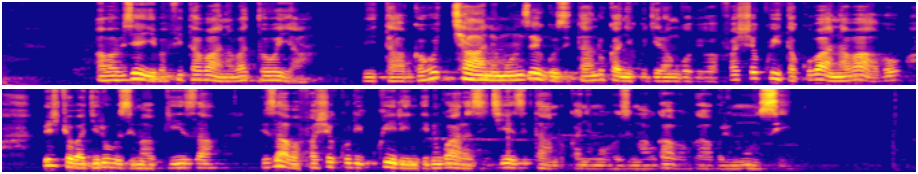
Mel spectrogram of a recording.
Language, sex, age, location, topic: Kinyarwanda, male, 18-24, Huye, health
